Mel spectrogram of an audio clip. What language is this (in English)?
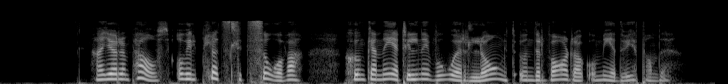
Swedish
